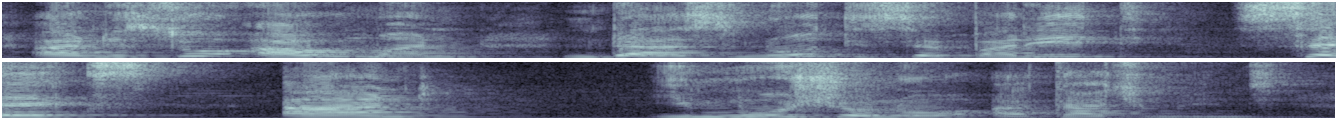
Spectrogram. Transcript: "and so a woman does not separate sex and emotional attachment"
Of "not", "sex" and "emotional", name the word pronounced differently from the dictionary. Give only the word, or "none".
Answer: none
